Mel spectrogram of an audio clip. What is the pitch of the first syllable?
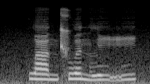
falling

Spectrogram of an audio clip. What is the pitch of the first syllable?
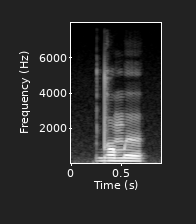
low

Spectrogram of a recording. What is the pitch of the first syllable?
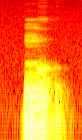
low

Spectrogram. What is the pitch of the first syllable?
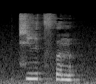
high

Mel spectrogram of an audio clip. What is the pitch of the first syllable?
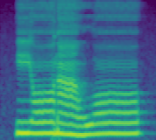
high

